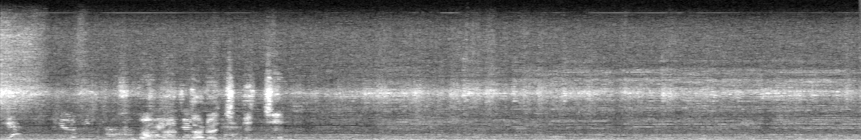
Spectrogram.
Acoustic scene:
car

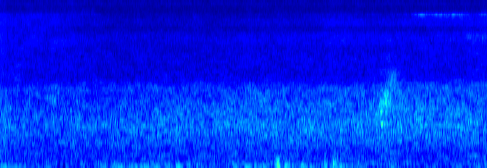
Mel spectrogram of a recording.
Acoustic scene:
residential area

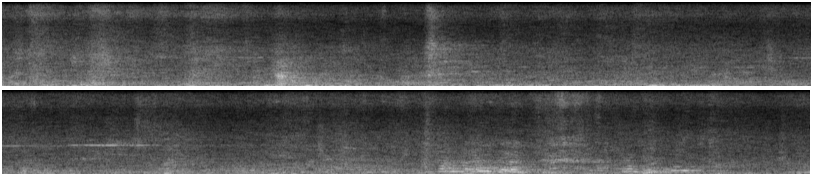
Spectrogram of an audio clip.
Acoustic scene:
subway station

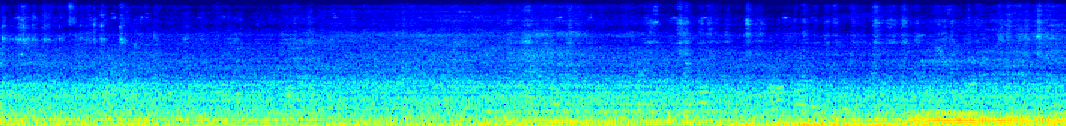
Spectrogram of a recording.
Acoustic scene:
street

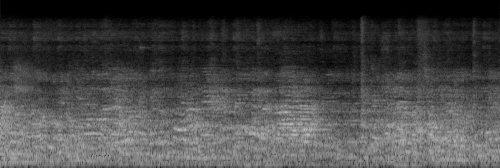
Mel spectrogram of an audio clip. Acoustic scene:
cafe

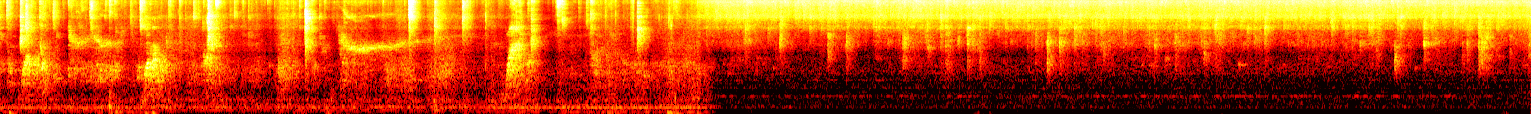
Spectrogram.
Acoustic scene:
restroom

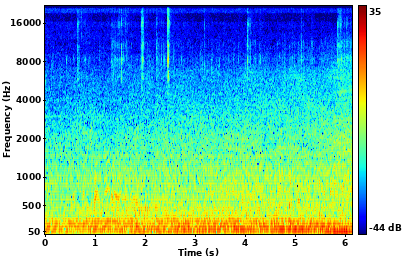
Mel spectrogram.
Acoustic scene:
street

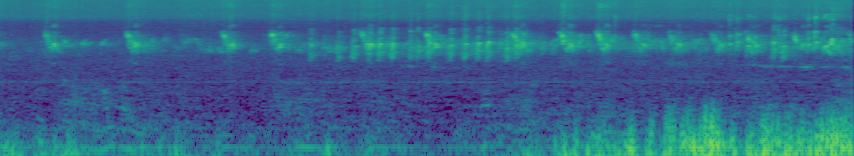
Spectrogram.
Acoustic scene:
park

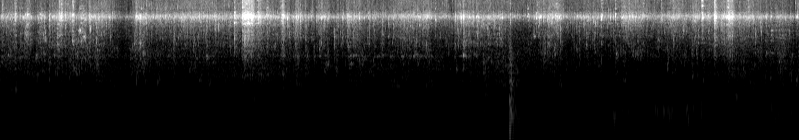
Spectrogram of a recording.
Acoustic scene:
kitchen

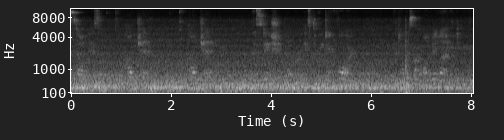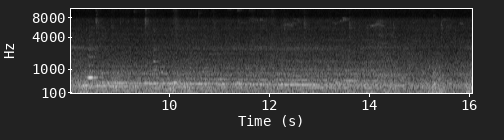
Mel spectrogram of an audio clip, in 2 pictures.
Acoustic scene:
subway train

